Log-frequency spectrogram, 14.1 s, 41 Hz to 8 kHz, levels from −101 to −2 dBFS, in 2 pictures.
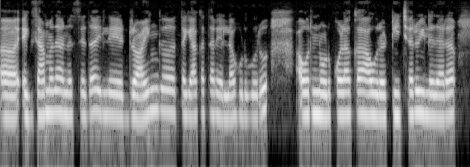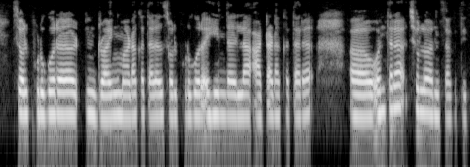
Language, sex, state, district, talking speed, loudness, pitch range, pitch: Kannada, female, Karnataka, Belgaum, 120 wpm, -17 LUFS, 200-215 Hz, 210 Hz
